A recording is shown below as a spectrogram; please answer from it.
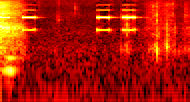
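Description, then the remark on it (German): An alarm clock emits short, high electronic beeps in quick bursts, a pair sounding after a brief pause, fairly soft, followed by faint rustling. “So hört sich mein Wecker an.”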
